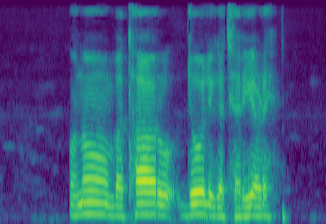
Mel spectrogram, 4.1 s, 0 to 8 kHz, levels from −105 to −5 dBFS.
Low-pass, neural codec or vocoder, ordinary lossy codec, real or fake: 7.2 kHz; autoencoder, 48 kHz, 128 numbers a frame, DAC-VAE, trained on Japanese speech; AAC, 32 kbps; fake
